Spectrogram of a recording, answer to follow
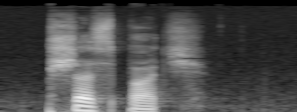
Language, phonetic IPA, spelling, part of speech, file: Polish, [ˈpʃɛspat͡ɕ], przespać, verb, Pl-przespać.ogg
